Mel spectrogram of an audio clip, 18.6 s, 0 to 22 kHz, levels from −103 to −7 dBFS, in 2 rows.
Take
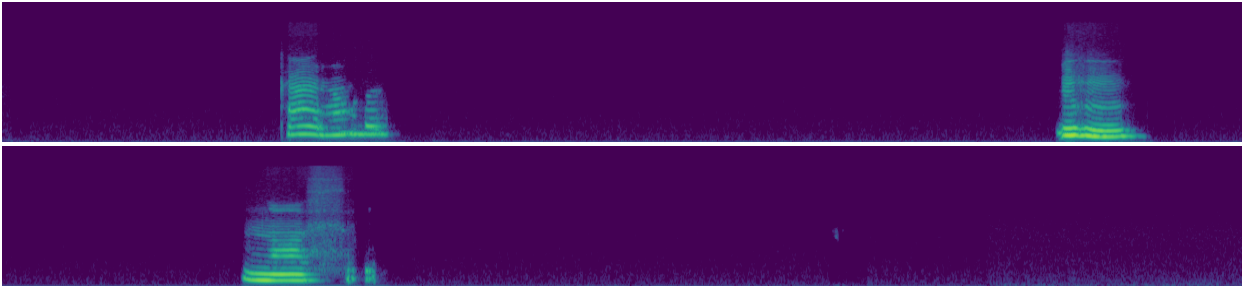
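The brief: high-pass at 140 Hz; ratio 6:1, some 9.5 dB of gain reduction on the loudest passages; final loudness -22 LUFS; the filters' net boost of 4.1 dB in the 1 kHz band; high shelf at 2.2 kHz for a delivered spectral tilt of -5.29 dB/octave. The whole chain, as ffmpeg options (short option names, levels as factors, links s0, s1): -af "highpass=140,equalizer=f=1000:t=o:g=3.5,highshelf=f=2200:g=5.5,acompressor=threshold=0.0282:ratio=6,volume=6.68"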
